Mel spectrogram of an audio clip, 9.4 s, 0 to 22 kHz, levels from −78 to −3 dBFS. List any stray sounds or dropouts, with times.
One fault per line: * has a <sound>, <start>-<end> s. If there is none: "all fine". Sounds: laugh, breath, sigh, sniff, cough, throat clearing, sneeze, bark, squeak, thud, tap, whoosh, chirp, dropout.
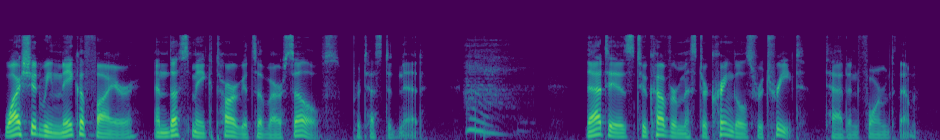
* has a sigh, 4.6-5.4 s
